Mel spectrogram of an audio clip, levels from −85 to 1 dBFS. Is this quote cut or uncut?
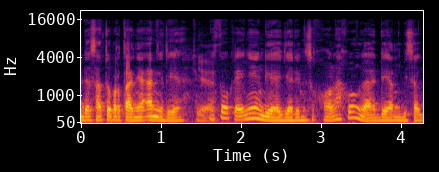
uncut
